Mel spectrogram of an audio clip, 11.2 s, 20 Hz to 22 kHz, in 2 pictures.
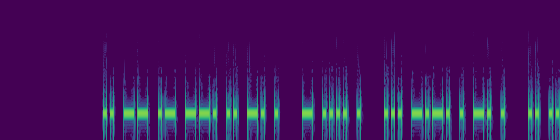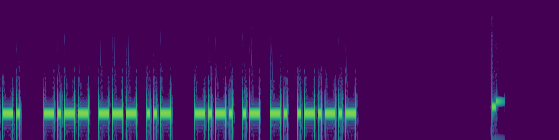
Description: Morse code, heard as a keyed tone, about 34 wpm, 700 Hz. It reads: IMAGINE THE SCENE IF YOU CAN.
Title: Sentences from Top 1400 Words 35wpm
